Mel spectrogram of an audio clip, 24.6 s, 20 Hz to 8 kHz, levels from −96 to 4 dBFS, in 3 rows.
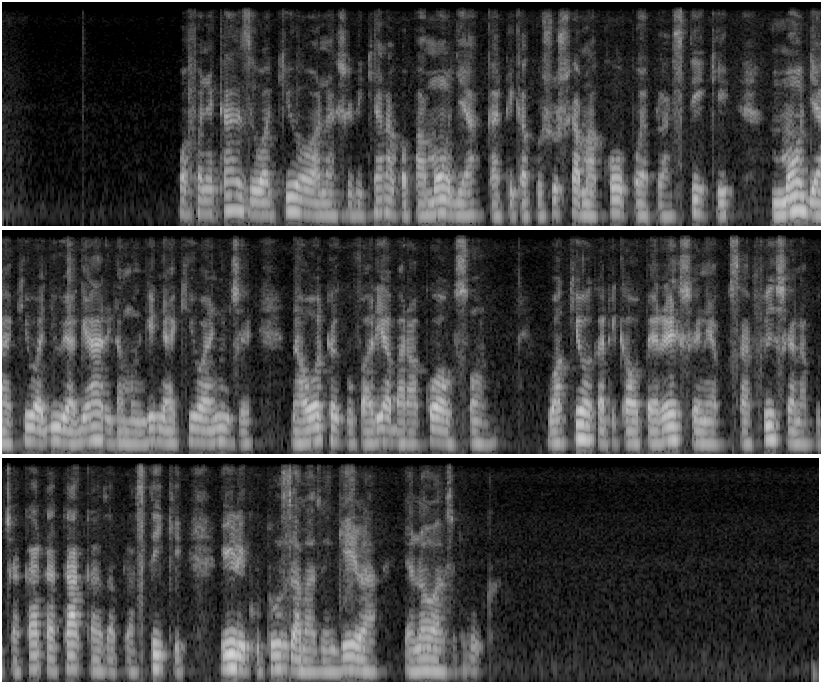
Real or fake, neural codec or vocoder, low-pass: real; none; 7.2 kHz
